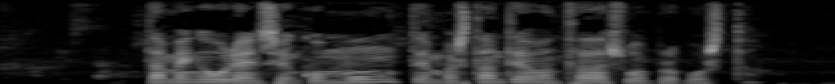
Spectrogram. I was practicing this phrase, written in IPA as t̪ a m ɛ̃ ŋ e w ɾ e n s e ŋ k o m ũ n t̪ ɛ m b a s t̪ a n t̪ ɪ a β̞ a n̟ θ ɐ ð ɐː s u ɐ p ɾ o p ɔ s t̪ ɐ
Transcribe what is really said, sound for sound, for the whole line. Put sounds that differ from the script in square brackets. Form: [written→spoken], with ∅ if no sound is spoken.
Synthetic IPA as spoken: t̪ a m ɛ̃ ŋ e w ɾ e n s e ŋ k o m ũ [n→ŋ] t̪ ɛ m b a s t̪ a n t̪ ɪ a β̞ a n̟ θ [ɐ→a] ð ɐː s u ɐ p ɾ o p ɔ s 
